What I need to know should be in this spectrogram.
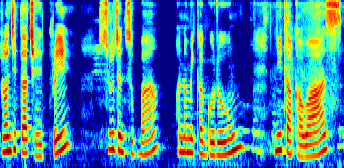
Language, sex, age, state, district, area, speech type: Nepali, female, 45-60, West Bengal, Darjeeling, rural, spontaneous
